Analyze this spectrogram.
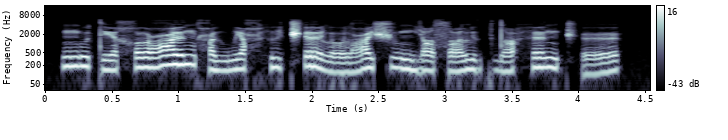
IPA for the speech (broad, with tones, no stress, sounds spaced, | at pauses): ŋ o˥˩ t e˩ χ o˧ ʕ ɜ˥ ŋ ħ ɯ˩ w e˧ ħ h ɯ˥˩ t͡ʃʼ ɜ˥˩ l ɔ˩ l ʕ ɘ˥ ʃ o˥˩ ŋ j ɘ˧ sˤ ɯ˩˥ l ɯ˧ k dˤ ɯ˩˥ h ɜ˥ ŋ t͡ʃʼ œ˩˥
